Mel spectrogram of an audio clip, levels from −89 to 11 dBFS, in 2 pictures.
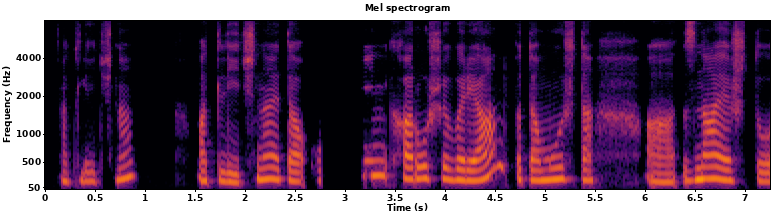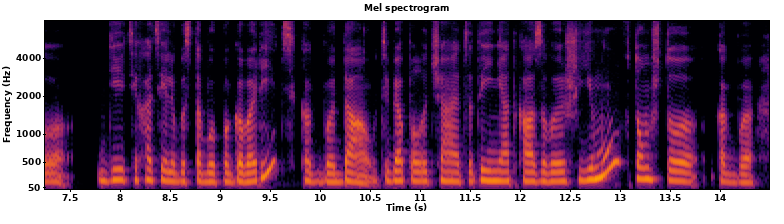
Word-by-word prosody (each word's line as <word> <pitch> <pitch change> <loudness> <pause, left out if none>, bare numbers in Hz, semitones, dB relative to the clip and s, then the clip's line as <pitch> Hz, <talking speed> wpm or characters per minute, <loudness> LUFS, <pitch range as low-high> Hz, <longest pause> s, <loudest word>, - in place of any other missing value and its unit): Отлично, 170 - -5 0.6
отлично. 165 +2 -1
Это 170 -4 -1 0.6
очень 265 0 -2
хороший 205 0 +1
вариант, 190 - +2
потому 185 +1 +1
что, 190 -2 -4 0.5
а, 150 0 -2
зная, 195 +1 +4
что 165 -1 -4 0.3
дети 185 +1 -1
хотели 180 -1 0
бы 160 0 -2
с - - -2
тобой 155 -1 0
поговорить, 160 - +1
как 170 -3 -2
бы, 155 0 0
да, 150 +1 +3
у - - -5
тебя 175 0 +1
получается, 165 -1 -1
ты 185 +1 +1
и 175 - +4
не 170 0 +3
отказываешь 160 -1 0
ему 200 - +5
в - - -23
том, 205 -1 +3
что, 175 -5 0 0.2
как 155 -2 -4
бы, 140 -1 -3
175 Hz, 135 wpm, -23 LUFS, 160-195 Hz, 0.6 s, ему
